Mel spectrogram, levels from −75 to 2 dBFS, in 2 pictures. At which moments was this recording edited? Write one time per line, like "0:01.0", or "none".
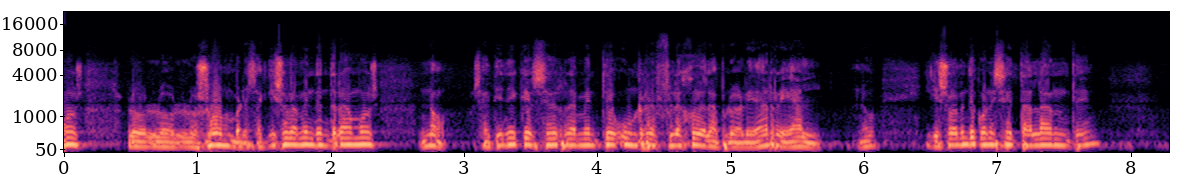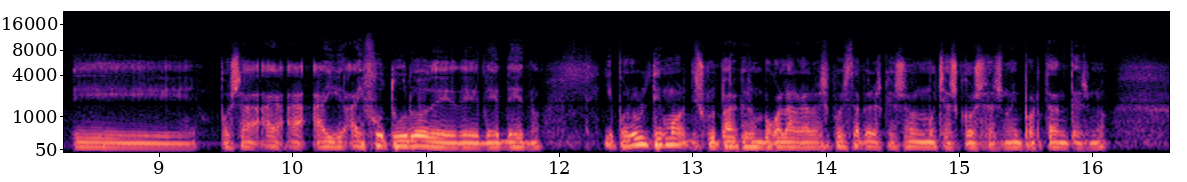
0:11.8

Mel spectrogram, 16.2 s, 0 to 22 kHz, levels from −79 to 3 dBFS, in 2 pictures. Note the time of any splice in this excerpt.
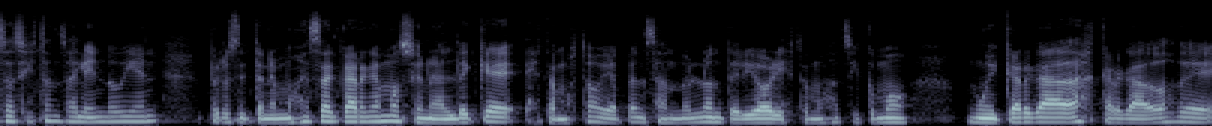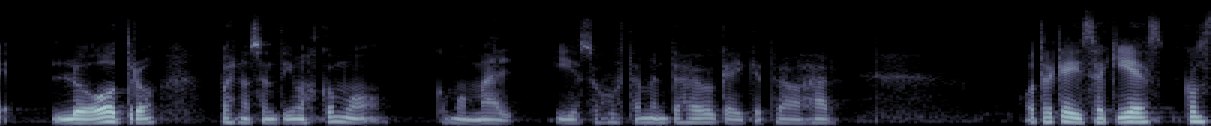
none

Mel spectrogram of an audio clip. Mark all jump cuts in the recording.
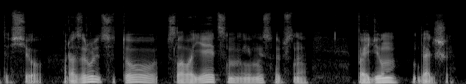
0:01.6

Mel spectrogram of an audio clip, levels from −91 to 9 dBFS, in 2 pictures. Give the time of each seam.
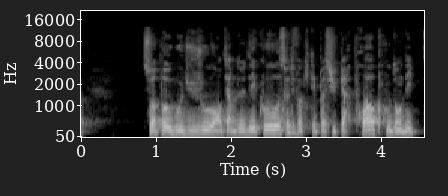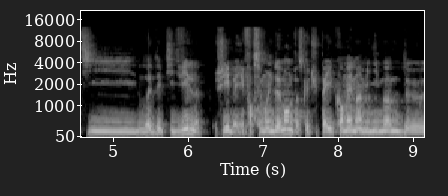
0:06.3

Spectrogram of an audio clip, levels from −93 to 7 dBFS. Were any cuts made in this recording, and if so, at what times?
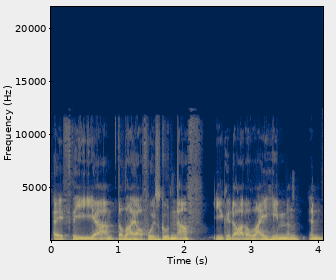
none

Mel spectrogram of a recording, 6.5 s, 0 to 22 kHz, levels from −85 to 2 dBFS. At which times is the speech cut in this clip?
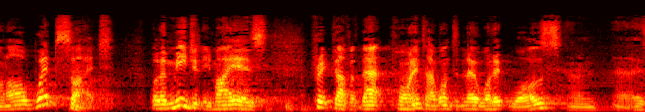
none

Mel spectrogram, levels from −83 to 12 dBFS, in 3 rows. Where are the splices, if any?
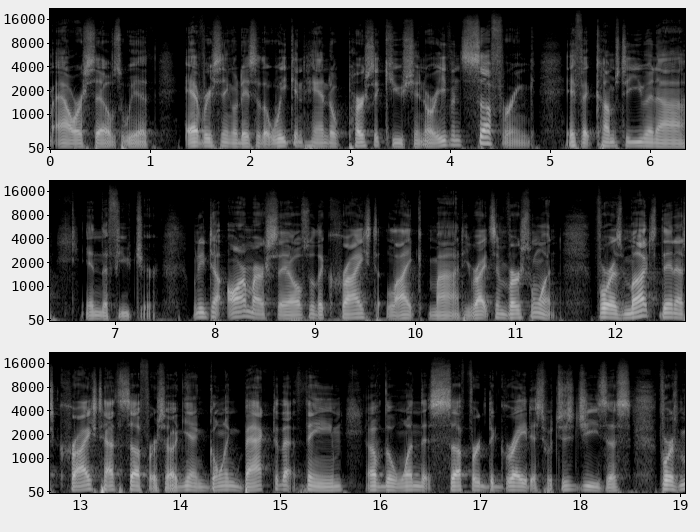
0:07.6

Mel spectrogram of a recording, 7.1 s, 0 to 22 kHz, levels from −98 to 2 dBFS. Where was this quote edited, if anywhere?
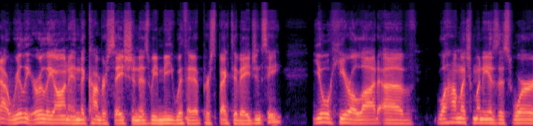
none

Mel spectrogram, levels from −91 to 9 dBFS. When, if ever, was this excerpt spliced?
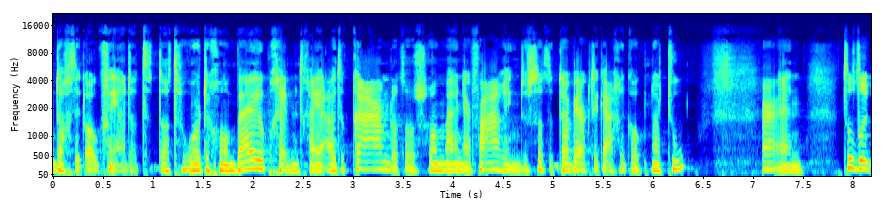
0:07.1

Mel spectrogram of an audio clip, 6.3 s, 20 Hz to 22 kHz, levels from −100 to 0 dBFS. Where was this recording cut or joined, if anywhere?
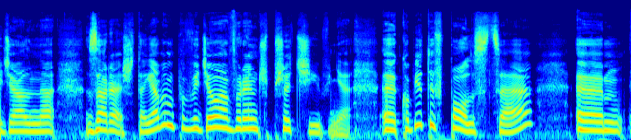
none

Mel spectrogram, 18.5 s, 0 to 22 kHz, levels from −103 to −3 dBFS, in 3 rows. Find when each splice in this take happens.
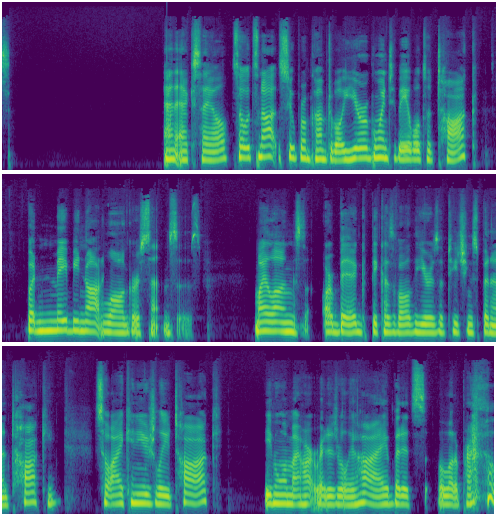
none

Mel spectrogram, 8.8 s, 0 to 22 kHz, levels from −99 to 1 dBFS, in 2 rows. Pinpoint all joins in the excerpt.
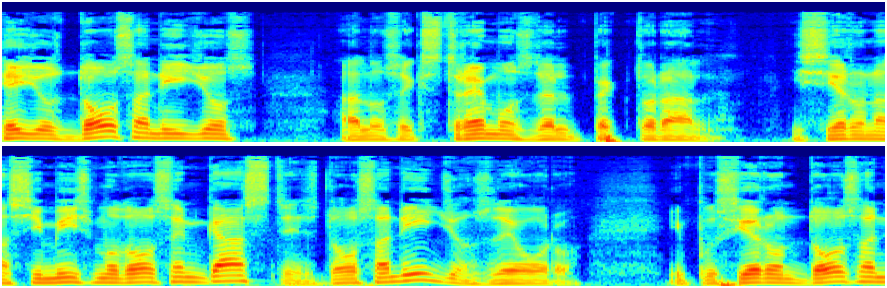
0:03.8

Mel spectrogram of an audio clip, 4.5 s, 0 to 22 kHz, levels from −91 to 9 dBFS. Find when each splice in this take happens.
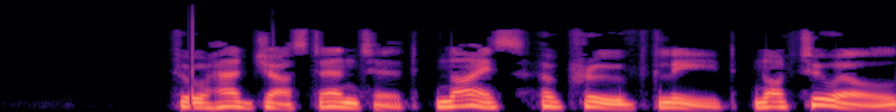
none

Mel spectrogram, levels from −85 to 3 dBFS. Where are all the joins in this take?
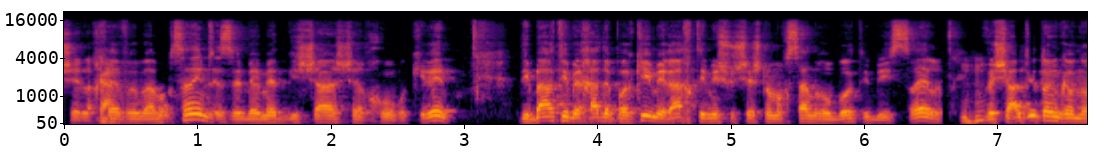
0:01.1
0:06.6

